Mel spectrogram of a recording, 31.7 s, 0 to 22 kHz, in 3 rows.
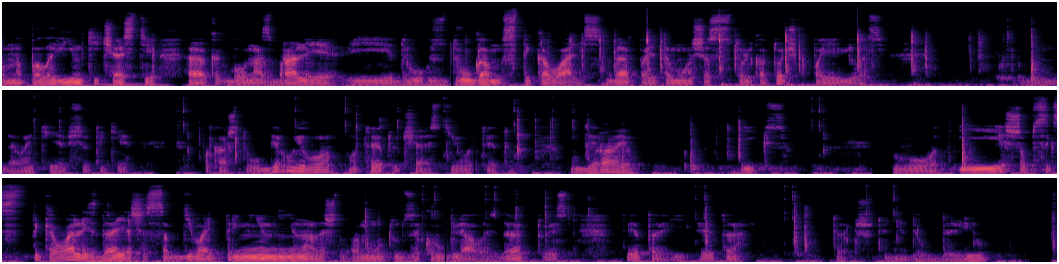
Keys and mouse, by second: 4.7 Tab, 5.8 ctrl+z, 6.1 ctrl+z, 7.3 ctrl+z, 8.0 ctrl+z, 8.6 ctrl+z, 10.9 shift+middle drag, 14.3 shift+middle click, 15.1 shift+click, 16.0 shift+middle click, 24.7 2, 25.3 right click, 25.9 shift+right click, 26.7 shift+middle click, 28.0 shift+click, 28.9 shift+click, 29.7-31.6 drag.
